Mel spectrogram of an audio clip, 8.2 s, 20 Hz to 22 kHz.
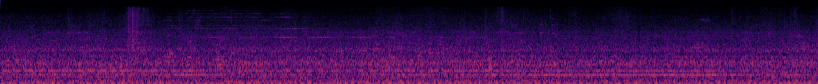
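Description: Mercedes-Benz O405NH bus's engine and drivetrain running steadily while driving, heard from inside the passenger cabin: a constant low rumble with a steady whine over it.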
